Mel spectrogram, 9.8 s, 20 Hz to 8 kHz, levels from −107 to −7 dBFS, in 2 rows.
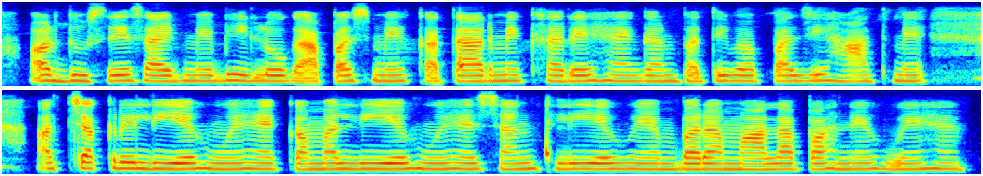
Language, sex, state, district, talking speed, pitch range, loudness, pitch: Hindi, female, Bihar, Saharsa, 210 wpm, 205-210 Hz, -27 LUFS, 205 Hz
